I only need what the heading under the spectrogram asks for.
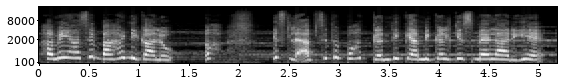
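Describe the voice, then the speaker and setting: A woman's voice: very high-pitched, normal speed, fairly bright tone, faint music behind, voice pushed up. A woman voicing two young schoolgirl sisters, hurt but brave, who speak earnestly and plead.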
